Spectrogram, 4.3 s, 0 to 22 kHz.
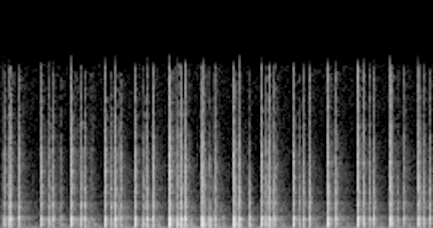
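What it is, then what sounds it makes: Small metal tin tapped. A small, hollow, triangular metal cake-slice tin is held close and tapped rapidly with fingernails and fingertips. It gives quick bursts of sharp, dry clicks with a bright edge and a hollow midrange tone around 380 Hz. Each tap dies away almost instantly, and the bursts have short gaps between them.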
